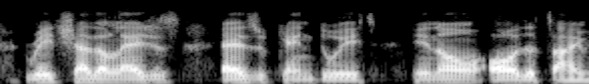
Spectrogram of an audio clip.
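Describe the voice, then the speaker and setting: In a Portuguese accent, the speech moves at a moderate pace. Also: man. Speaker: gaming YouTuber. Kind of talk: opinion commentary video. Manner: halting, with many fillers.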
